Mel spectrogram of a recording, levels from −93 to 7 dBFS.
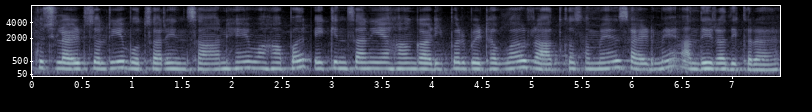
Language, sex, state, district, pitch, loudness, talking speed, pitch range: Hindi, female, Jharkhand, Jamtara, 215 Hz, -28 LUFS, 230 wpm, 210-225 Hz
